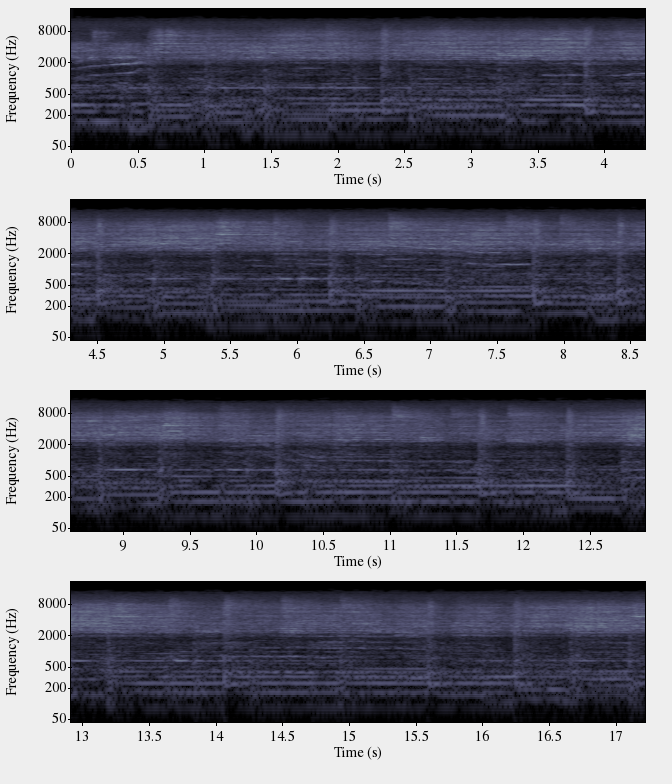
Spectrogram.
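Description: A rock band playing live, with guitar and drum kit.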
